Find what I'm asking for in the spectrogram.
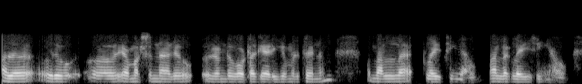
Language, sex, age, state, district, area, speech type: Malayalam, male, 45-60, Kerala, Idukki, rural, conversation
